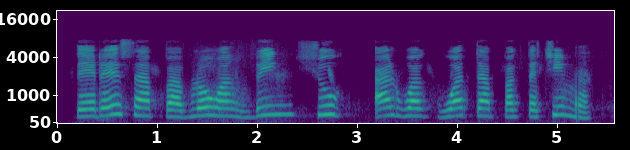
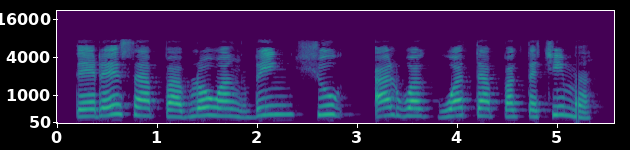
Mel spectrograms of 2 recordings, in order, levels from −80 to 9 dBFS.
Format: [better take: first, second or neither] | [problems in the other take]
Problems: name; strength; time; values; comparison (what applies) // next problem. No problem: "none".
second | noise reduction (neural separator model SepFormer DNS4)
